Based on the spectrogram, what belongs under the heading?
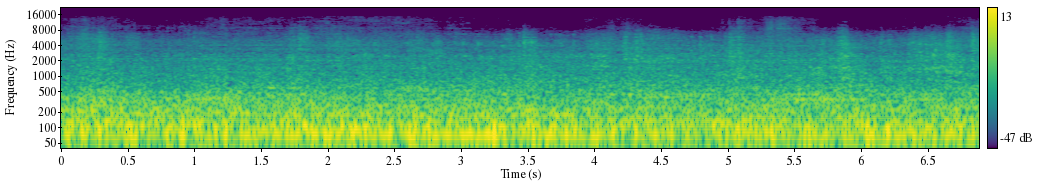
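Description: Intermodal freight cars rolling slowly past on the rails: a steady low rumble of steel wheels on track, with a few faint clicks and clanks spread through it.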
